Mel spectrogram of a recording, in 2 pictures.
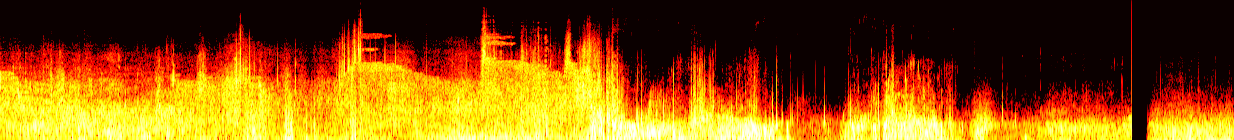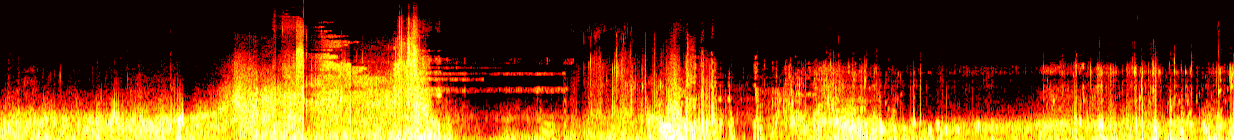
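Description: Seawater splashing and rushing over a bodyboard close to the microphone, rising and falling in surges. It alternates with muffled churning as the microphone dips under the surface.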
